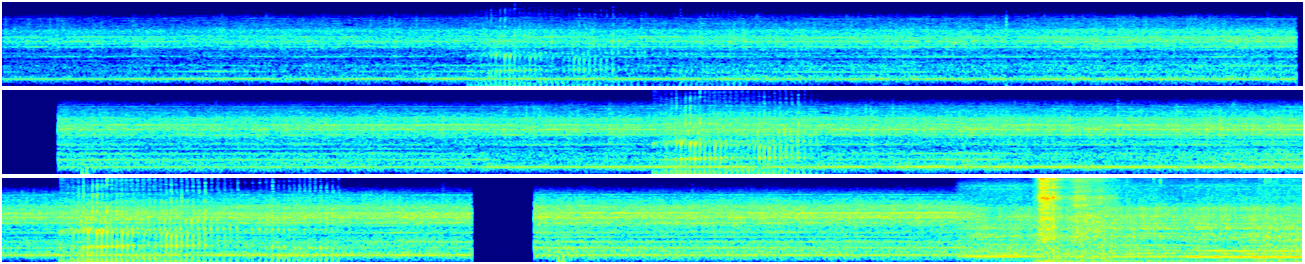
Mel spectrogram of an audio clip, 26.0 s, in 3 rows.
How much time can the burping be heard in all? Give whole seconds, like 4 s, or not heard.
5 s.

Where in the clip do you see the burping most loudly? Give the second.
18 s.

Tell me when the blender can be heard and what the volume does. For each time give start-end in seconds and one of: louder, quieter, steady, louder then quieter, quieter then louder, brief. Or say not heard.
0.0-25.9 louder.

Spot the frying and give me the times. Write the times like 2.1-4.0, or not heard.
24.2-25.9.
